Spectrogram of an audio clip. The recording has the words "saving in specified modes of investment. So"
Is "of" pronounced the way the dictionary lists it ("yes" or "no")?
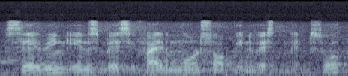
no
